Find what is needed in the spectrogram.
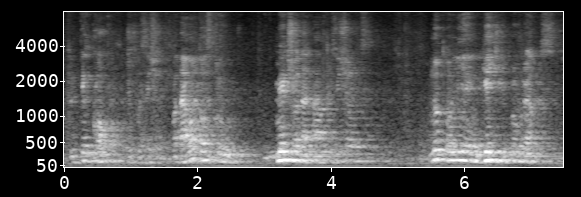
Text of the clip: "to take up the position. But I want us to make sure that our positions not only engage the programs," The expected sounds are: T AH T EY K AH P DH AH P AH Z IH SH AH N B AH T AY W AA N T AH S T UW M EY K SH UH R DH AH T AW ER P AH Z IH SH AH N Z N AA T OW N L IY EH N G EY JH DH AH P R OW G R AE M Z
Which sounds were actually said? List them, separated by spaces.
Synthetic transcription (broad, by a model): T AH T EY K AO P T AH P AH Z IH SH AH N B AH T AY W AA N T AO S T UW M EY K SH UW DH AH T AW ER P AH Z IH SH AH N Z N AA T OW N L IY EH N G EY JH P R OW G R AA M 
